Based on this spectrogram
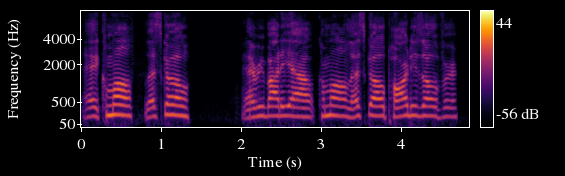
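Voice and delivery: loud, insistent calls to leave; herding guests out. Retold or imitated. Acting out clearing guests out.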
